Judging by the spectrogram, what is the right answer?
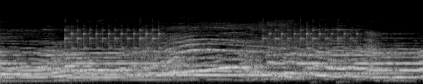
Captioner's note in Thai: ปรบมือ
